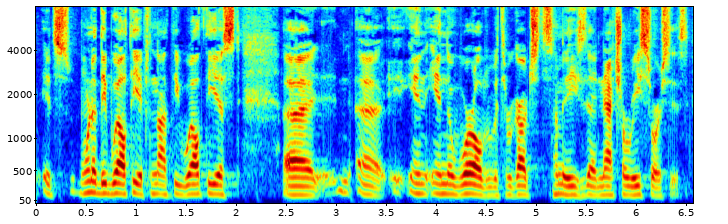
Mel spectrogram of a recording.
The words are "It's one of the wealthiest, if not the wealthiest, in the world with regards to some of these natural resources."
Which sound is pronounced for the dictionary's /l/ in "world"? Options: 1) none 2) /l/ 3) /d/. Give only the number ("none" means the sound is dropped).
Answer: 2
